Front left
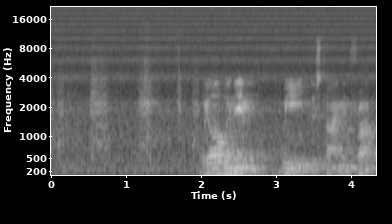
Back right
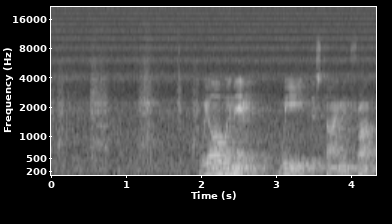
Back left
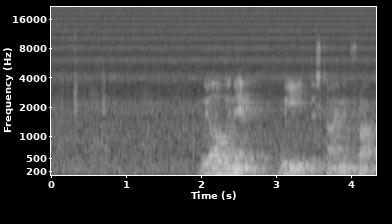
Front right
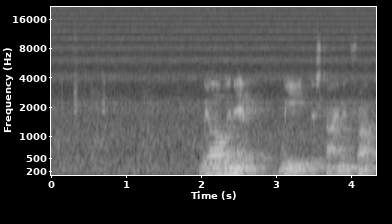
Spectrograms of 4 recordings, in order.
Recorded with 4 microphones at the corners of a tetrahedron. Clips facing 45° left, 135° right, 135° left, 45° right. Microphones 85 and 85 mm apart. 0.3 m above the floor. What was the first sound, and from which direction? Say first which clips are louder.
A man speaking: back right 2 dB, front right 1 dB; 40° right.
